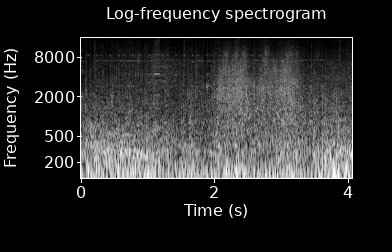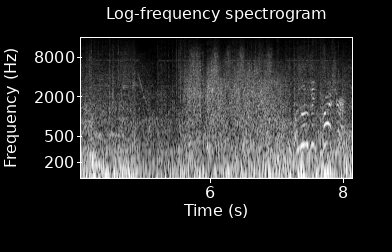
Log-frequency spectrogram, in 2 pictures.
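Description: Explosions boom and rumble with heavy low bursts.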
